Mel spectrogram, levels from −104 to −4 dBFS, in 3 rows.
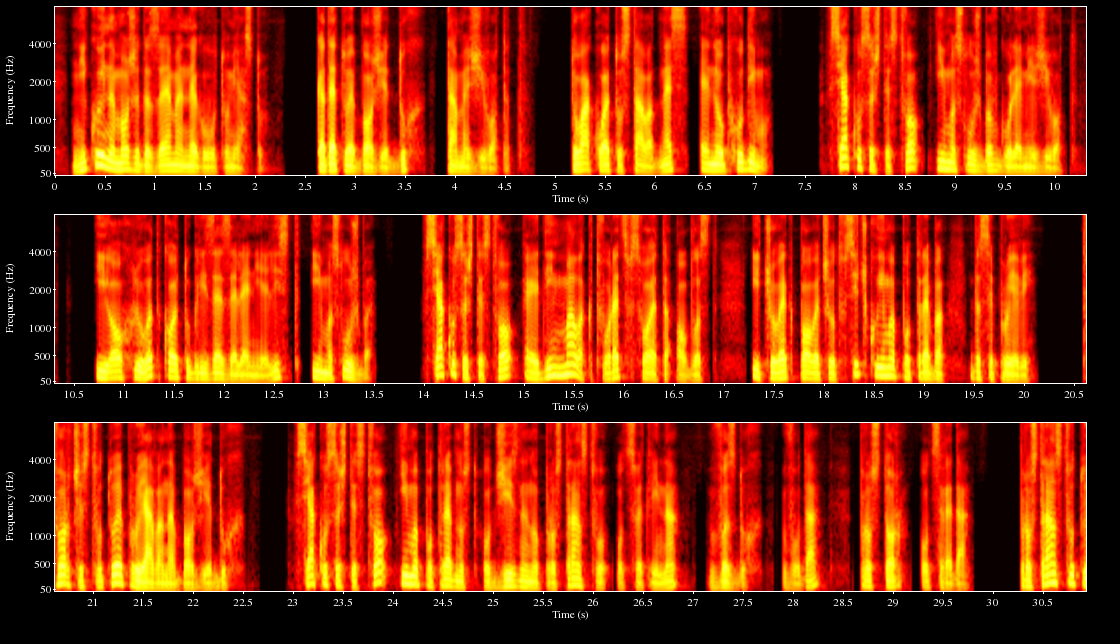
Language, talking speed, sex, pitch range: Bulgarian, 145 wpm, male, 95-125 Hz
